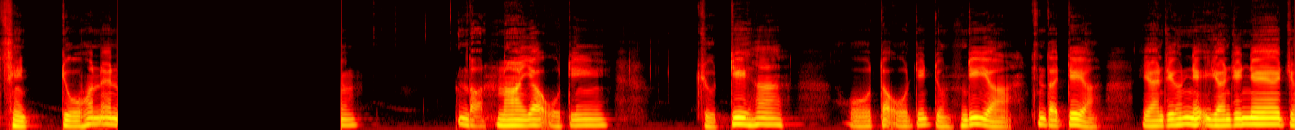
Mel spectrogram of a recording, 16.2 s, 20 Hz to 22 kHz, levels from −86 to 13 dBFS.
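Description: An audio dropout to silence runs from 1.47 s to 4.27 s, right after "tsjintu ja". The speech stops mid-flow and 2.8 s of dead silence follows, with no room tone, before it resumes. The input was likely lost while recording kept writing silence.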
